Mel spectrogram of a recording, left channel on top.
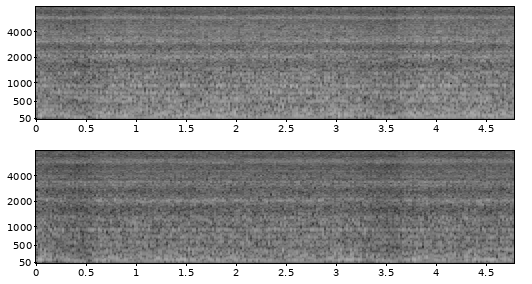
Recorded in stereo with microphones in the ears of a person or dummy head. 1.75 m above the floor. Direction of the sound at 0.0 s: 15° left (ahead or behind).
